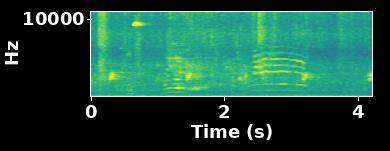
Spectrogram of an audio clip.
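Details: Domestic cat filmed as a mother cat attacks an orphan kitten after smelling her. A single drawn-out meow rises and then falls. Faint bird chirps and a low steady hum sit in the background.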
